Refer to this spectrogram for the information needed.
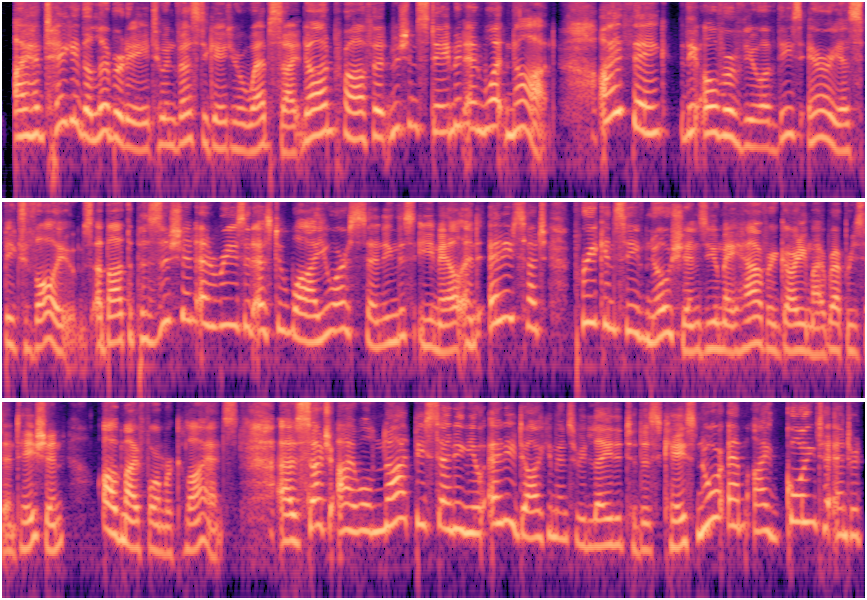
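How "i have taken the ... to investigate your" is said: plain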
